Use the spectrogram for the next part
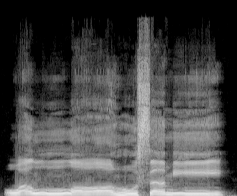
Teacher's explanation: Hu baris depan satu harakat je lah. Sin baris atas, sa satu harakat, mi dua harakat.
